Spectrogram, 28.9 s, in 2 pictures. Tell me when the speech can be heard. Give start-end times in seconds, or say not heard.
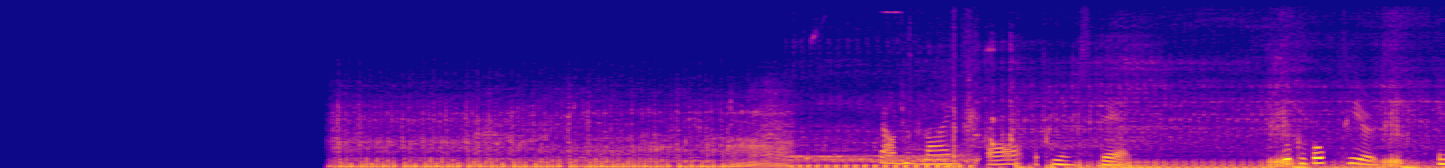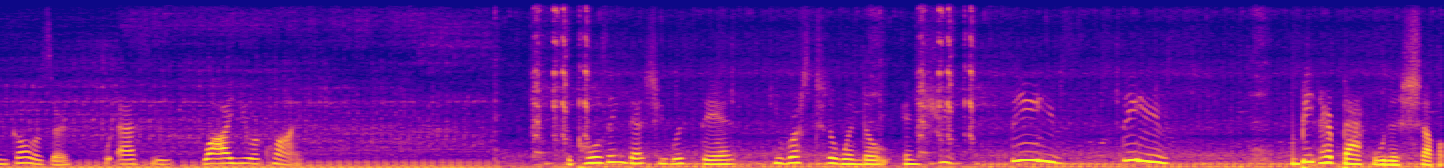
8.8-11.3, 12.8-17.6, 20.1-26.2, 27.4-28.8.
